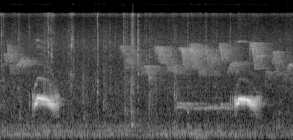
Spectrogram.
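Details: Local zebra dove, used as a lure to make other doves call back: two loud, rounded mid-pitched coos about three seconds apart, with soft high chirps of other birds between them.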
